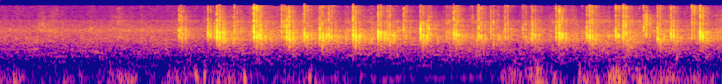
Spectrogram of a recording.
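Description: Small audience clapping, starting about two seconds in and going on as a quick, uneven patter of claps.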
